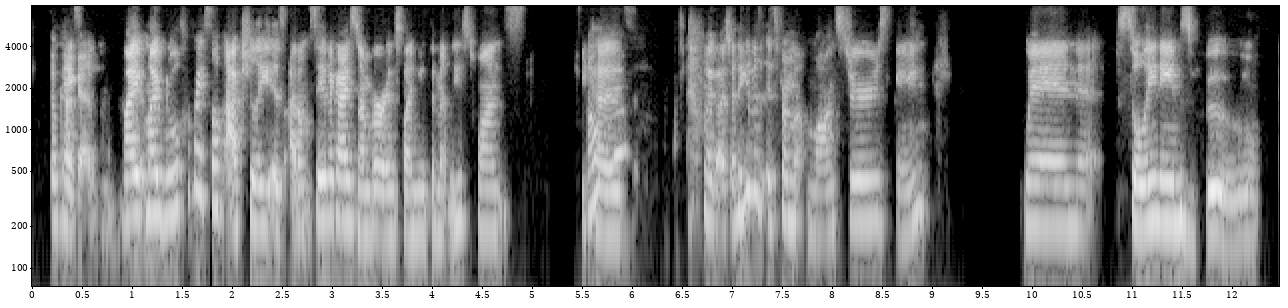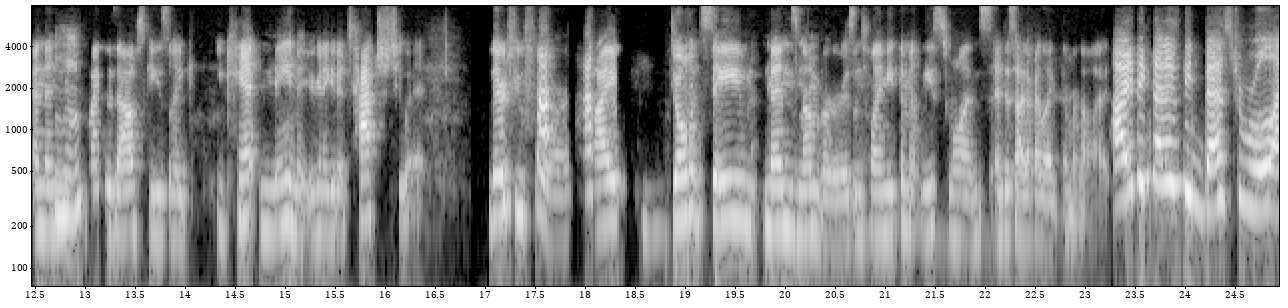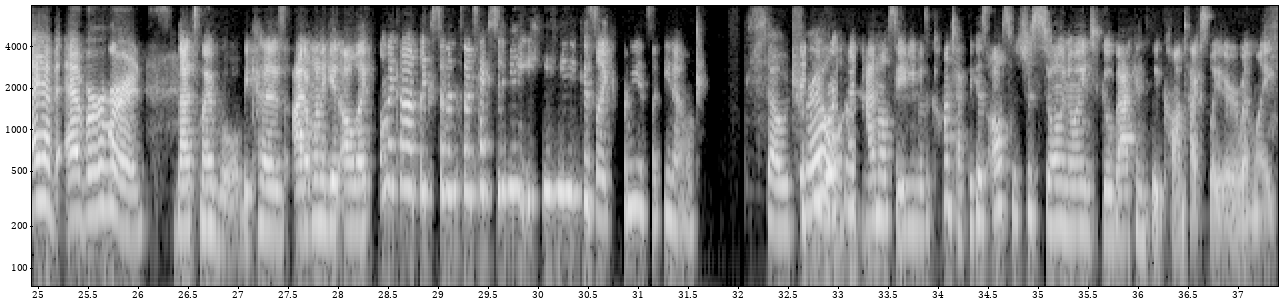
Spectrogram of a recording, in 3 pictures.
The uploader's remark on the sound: this time from the virtual Zoom studio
